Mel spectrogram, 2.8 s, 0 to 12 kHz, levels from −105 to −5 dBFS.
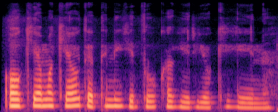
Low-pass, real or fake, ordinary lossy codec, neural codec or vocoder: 10.8 kHz; real; none; none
